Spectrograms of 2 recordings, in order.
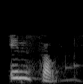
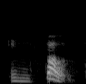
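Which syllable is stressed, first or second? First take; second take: first; second. First: The stress is on the first syllable. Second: The stress is on the second syllable. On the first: It is used as a noun. "is a noun" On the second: It is used as a verb. "is a verb"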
